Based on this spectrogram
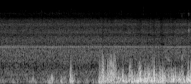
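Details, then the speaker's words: Electric fan after lubricating its motor, which had been seizing, slow and noisy: quiet start, then steady even whir with no squeal or grinding, running freely; normal fan running. "Olha aí galera olha funcionando silencioso assim ó aí tipo rodando aliviado galera entendeu rodando aliviado"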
